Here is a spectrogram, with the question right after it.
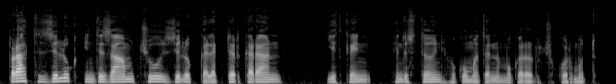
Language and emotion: Kashmiri, neutral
